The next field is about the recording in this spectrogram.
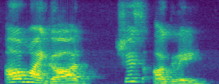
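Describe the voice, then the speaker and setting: A woman's voice: fairly low pitch, very animated, takes it slowly, fairly bright tone. A woman from France with a French accent, chatting casually with viewers on a stream and trading blunt, teasing opinions. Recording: echoey room, dull lo-fi sound.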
